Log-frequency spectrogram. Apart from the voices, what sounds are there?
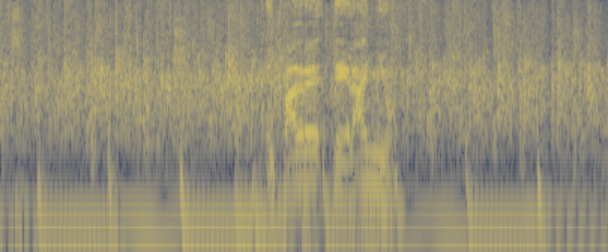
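applause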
